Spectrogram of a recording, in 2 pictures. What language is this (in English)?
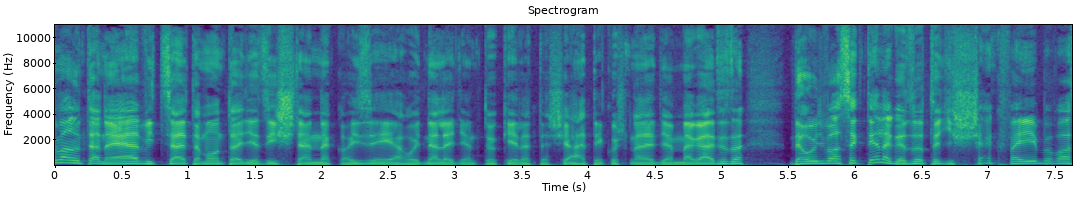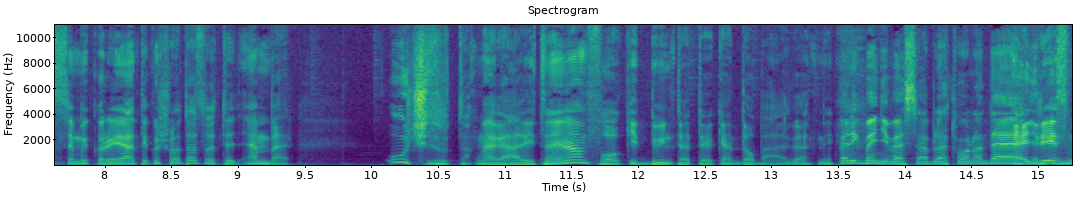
Hungarian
